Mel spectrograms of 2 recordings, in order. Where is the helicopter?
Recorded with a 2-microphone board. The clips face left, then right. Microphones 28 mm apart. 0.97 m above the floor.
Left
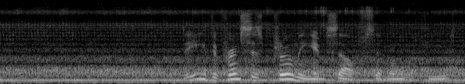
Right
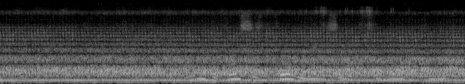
50° right (ahead or behind); by 4.7 s 55° right (ahead or behind).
